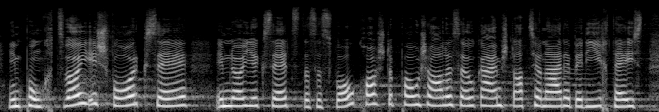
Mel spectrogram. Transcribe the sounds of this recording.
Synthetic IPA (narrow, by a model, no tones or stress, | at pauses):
ɪmpʰʊŋkχtt͡sʋœjɪʃfɔːɾkseː | ɪmnœʏəksɛt͡sd̥ɑsəsfɔwkʰχɔʃtəpʰawʃɑːləsœwɡ̥æːɪmʃtɑt͡sjɔnæːɾəbɛɾiːχtʰhɛɪst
